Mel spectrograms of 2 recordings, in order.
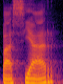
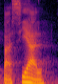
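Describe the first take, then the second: First: The word ends with an R sound. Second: The word ends with an L sound. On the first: "Instead of pasear" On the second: "they would say paseal"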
